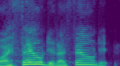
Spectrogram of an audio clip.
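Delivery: calling across the woods; mock yell. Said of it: "So I yell to my dad".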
